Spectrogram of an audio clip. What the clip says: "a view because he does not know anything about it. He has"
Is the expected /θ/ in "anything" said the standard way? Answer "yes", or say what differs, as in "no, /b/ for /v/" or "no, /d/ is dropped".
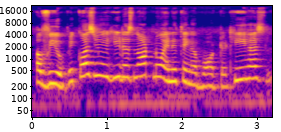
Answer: no, /t/ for /θ/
